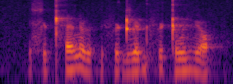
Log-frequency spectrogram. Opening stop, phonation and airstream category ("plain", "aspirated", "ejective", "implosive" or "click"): aspirated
